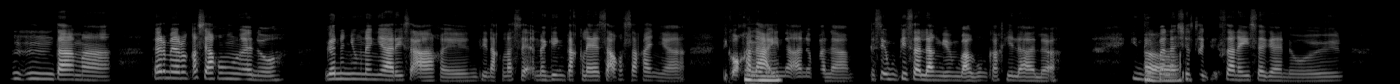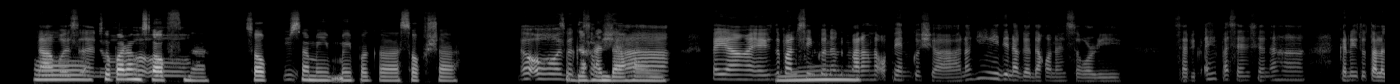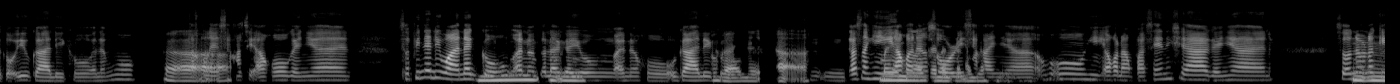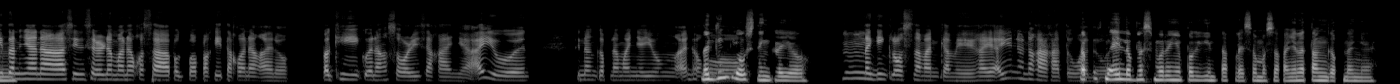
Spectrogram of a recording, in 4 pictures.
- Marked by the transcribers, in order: laughing while speaking: "kakilala"; fan; other background noise
- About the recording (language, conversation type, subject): Filipino, unstructured, Ano ang ibig sabihin sa iyo ng pagiging totoo sa sarili mo?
